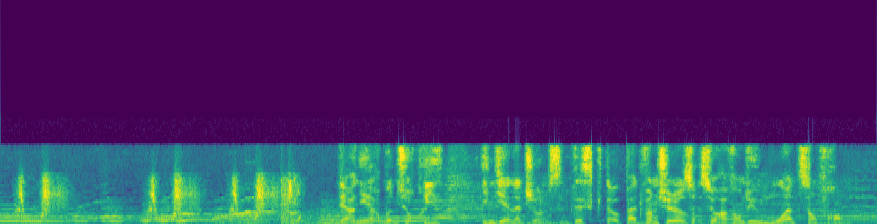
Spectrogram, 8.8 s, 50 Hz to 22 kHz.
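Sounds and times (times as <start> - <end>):
video game whip cracks: 0.1 - 0.8, 1.4 - 3.2
speech: 3.4 - 8.6.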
